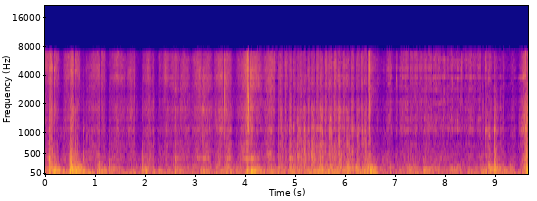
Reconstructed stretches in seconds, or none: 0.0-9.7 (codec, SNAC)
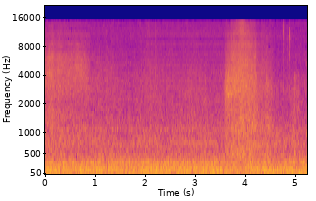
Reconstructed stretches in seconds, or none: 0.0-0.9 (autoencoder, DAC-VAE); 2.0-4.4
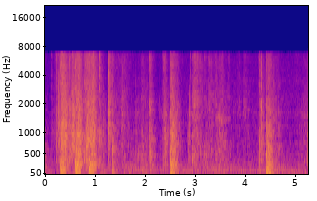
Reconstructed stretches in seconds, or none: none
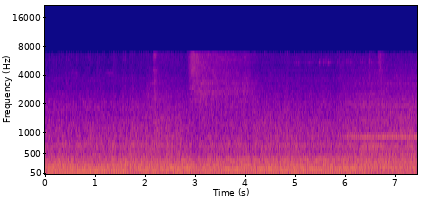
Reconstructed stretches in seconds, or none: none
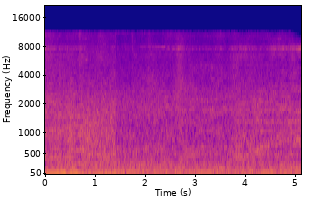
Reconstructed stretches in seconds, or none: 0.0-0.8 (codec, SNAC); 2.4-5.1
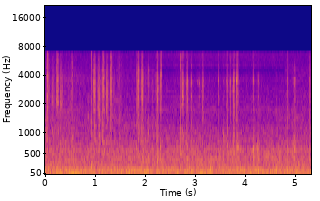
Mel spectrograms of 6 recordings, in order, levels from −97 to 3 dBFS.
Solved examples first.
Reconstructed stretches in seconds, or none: 2.2-4.8 (codec, SNAC)

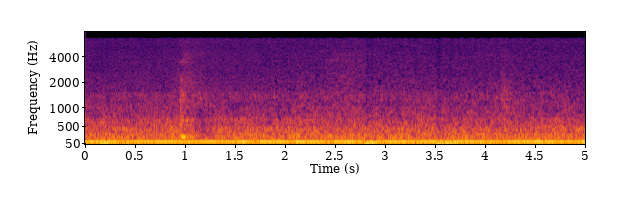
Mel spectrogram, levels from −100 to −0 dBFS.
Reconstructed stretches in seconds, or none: 0.0-1.7 (codec, DAC)

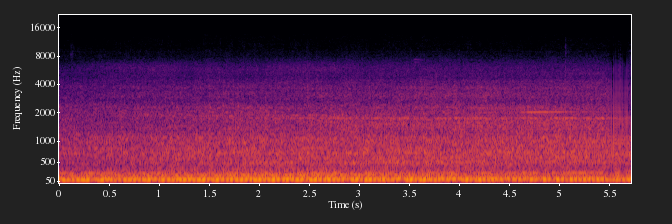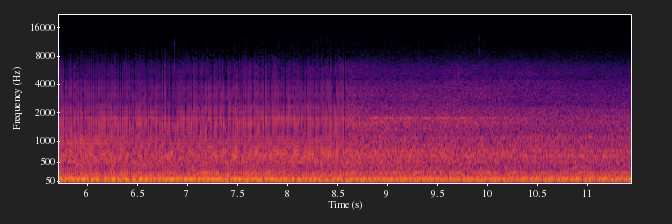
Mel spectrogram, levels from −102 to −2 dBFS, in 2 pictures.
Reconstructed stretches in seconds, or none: 5.5-8.6 (vocoder, BigVGAN v2)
